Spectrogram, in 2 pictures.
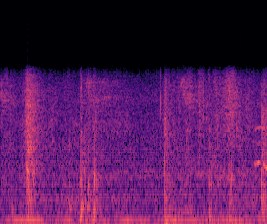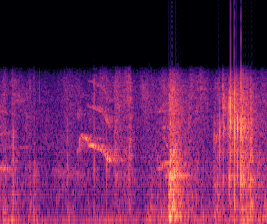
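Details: Miniature Shih Tzu from a kennel whimpering indoors, a few short high wavering whines with falling tails amid tapping, shuffling clicks and a low steady hum in a small room.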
